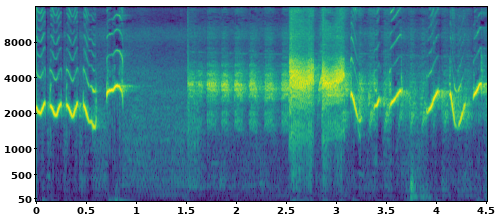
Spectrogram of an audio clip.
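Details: Common iora singing as a lure to draw replies from other birds: quick looping whistled notes, a steady buzzy trill, harsh raspy bursts, then more rising and falling whistles.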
